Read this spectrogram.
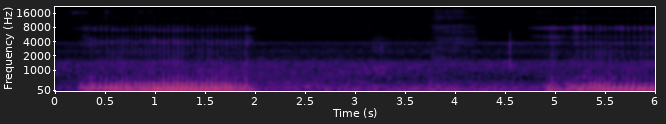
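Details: French Bulldog snoring while sleeping: low, rattling snores on the in-breath with quieter pauses between; ordinary snoring.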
